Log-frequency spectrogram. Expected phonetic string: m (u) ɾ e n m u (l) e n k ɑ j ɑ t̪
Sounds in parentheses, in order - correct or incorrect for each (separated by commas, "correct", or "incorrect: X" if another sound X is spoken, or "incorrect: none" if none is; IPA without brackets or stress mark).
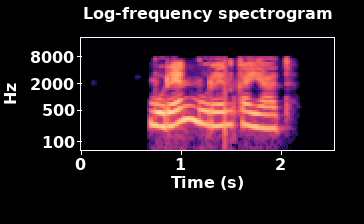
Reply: correct, incorrect: ɾ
